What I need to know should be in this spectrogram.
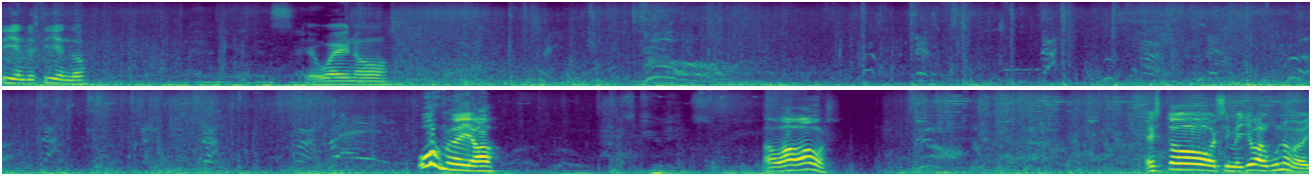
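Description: Game battle sounds of blasts and spells crackle throughout.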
